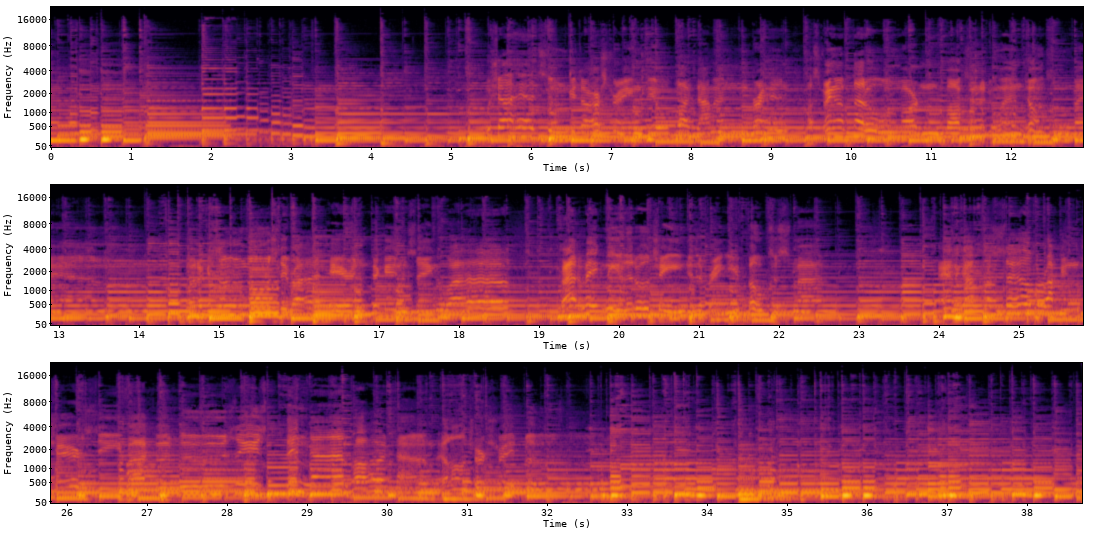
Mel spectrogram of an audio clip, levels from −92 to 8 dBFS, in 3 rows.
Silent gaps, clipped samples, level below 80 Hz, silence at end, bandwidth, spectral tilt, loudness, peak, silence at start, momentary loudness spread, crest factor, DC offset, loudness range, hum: none; under 0.1%; -48 dBFS; 0 s; 16.5 kHz; -7.5 dB/octave; -19 LUFS; 0 dBFS; 0 s; 7 LU; 18 dB; under 0.1%; 4 LU; none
